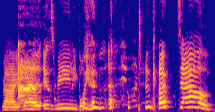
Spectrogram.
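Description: A podcast co-host tells stories with plenty of laughter and the occasional swear word. Her high voice is sharp-toned with lively intonation and a slow pace, over slight background noise.

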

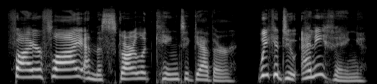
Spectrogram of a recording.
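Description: A woman voicing a rebellious teenage girl hero who speaks high, eager and defiant. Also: very animated, moderate pace, sharp tone, no echo, clean studio sound, full character voice.

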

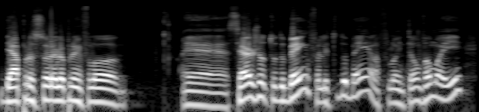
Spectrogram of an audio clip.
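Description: A young man chatting casually on a podcast, telling a story with lively acted-out voices. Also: mid-range voice, fast talker, no room sound, studio quality. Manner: animated storyteller, acts out voices.

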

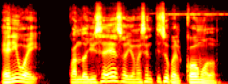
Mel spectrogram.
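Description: A man in his thirties gives a heartfelt testimony in an interview. His voice is smooth and clear, at an ordinary pitch, and he acts out the conversations he remembers with slangy asides. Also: fast, a little mellow. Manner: earnest storytelling with quoted dialogue, slangy asides.

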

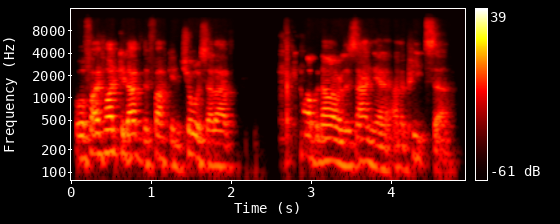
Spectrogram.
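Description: A man's voice: medium pitch, fairly quick, slight background noise. A man co-hosting a podcast, chatting casually in a laid-back, rambling way and swearing now and then. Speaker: podcast co-host. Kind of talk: casual chat. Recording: roomy echo.

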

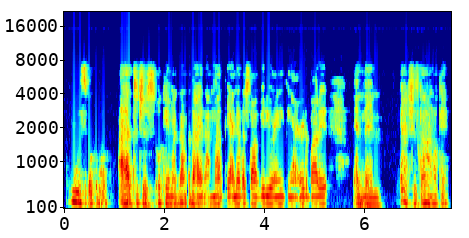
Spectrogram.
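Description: A middle-aged woman telling her life story in a candid, animated conversation, acting out the people she quotes. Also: low-pitched, fast, creaky, husky, dull audio. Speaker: podcast host sharing her life story.

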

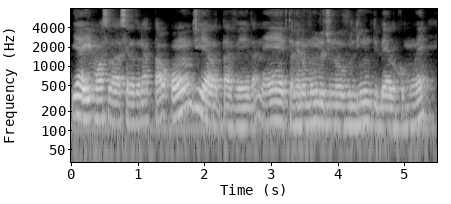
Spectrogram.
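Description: A man casually walking through a film's plot, explaining scenes point by point. His voice is very dark and mellow. The sound is roomy and echoey. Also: mid-range voice, brisk. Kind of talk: casual film discussion. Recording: echoey room.

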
